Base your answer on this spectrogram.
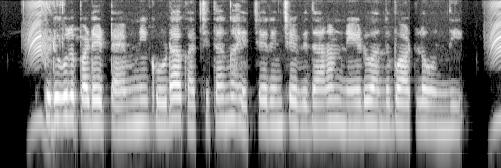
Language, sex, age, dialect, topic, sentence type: Telugu, female, 18-24, Central/Coastal, agriculture, statement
